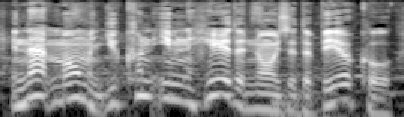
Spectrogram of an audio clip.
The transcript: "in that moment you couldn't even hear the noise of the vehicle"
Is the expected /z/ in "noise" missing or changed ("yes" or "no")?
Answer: no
